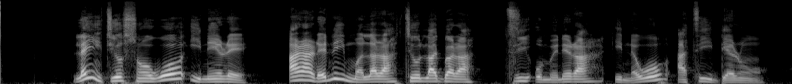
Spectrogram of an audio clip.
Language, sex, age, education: Yoruba, male, 15-29, tertiary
